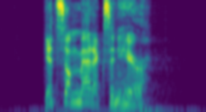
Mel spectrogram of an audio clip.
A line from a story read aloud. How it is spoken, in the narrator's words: Tirado roared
